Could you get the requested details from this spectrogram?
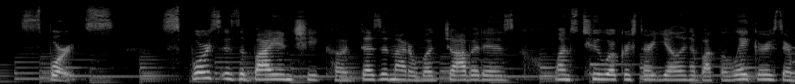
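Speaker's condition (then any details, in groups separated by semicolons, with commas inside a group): No condition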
